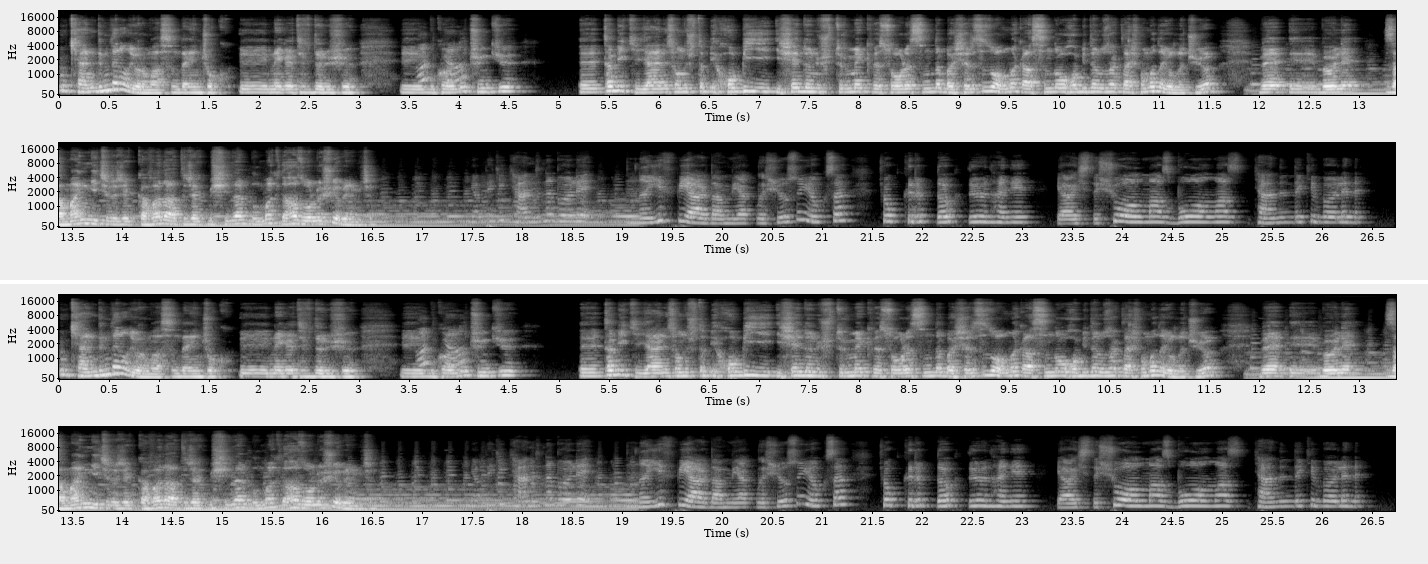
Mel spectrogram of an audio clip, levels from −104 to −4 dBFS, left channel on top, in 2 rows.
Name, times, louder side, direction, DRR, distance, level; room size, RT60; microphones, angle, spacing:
voice 1, 0.0-4.6 5.2-13.0 13.3-16.4, left 1 dB, 50° left, 0.6 m, -20 dB
voice 2, 3.6-4.1 17.5-18.7 19.0-21.2 21.6-23.0 23.4-26.4, left 1 dB, 5° left, 0.5 m, -34 dB
sound 1, 11.9-19.2, right 3 dB, 80° right, 0.4 m, -32 dB
2.4 x 2.1 x 2.9 m
head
